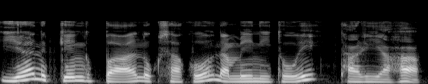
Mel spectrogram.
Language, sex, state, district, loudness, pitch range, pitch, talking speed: Garo, male, Meghalaya, West Garo Hills, -15 LUFS, 125-170 Hz, 140 Hz, 85 wpm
